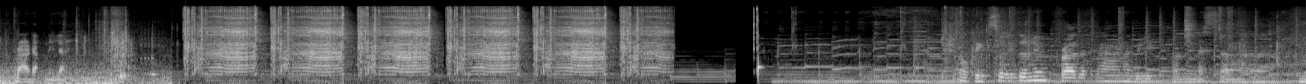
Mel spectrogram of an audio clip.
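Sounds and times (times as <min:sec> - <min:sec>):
ratcheting mechanical click and whirr: 0:01.8 - 0:06.8.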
